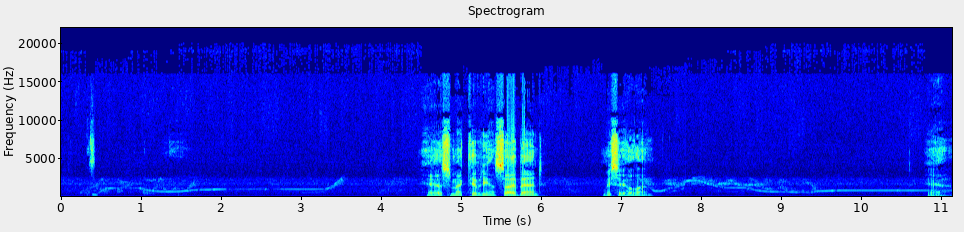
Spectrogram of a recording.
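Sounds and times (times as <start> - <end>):
shortwave radio static hiss: 0.0 - 11.1
heterodyne whistle on a shortwave radio with a ceramic resonator on the 17-meter band: 0.3 - 3.5, 7.4 - 10.8
speech: 0.4 - 0.6, 4.5 - 6.1, 6.8 - 7.5.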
